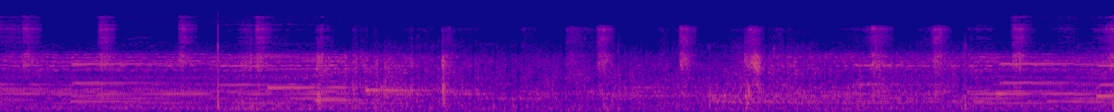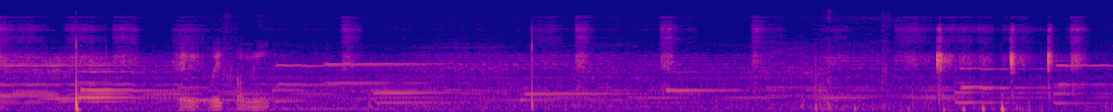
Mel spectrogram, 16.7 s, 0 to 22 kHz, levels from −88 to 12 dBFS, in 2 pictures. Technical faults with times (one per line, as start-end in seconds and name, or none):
2.58-7.37 call bitrate drop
